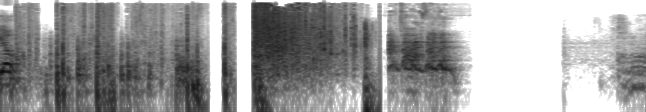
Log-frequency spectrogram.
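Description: Sound effects of an animated wooden-crate intro: a quick run of knocks and clicks, then a loud crash of something breaking apart and a heavy thud, followed by a short burst that cuts off suddenly into silence.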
